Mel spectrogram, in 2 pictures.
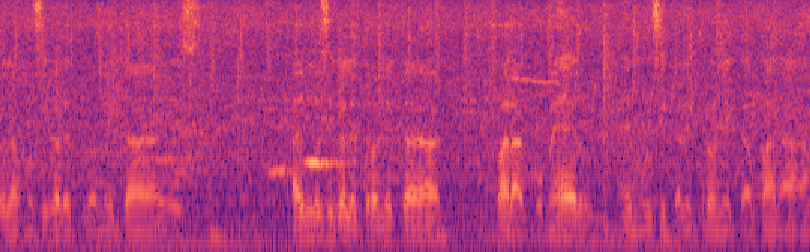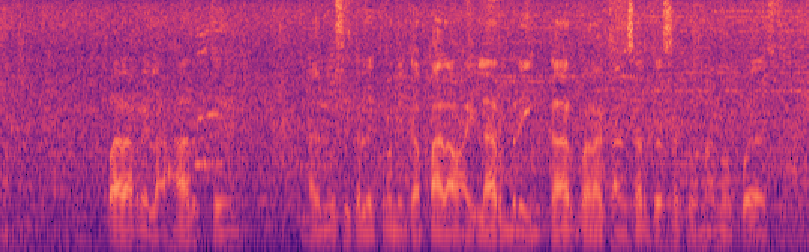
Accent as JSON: {"language": "Spanish", "town": "Puerto Asís", "region": "Putumayo", "country": "Colombia", "tie": "born or raised there", "said": "yo soy de Puerto Asís, Putumayo, toda la vida nacido y criado aquí en Putumayo. Siempre he estado como muy, muy en mi pueblo"}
